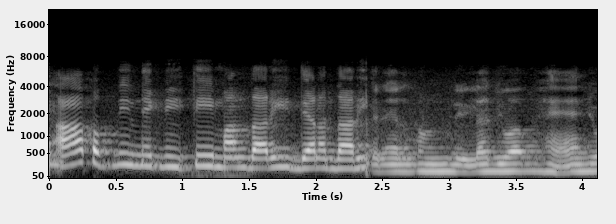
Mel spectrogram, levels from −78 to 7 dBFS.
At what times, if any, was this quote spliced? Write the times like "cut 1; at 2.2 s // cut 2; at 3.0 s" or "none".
cut 1; at 2.4 s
